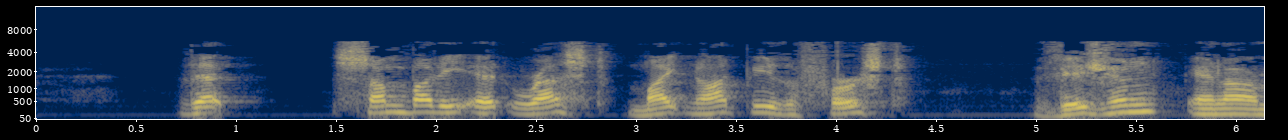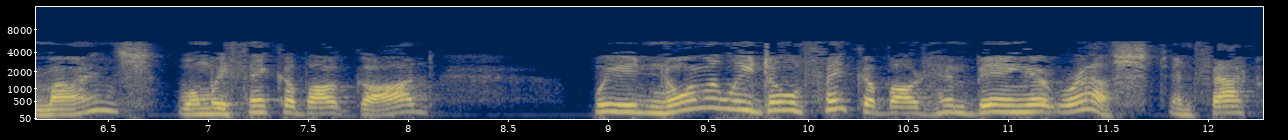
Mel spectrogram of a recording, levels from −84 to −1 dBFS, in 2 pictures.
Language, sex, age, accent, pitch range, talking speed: English, male, 60-79, American, 140-180 Hz, 140 wpm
